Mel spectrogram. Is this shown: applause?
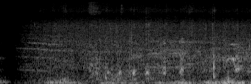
no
